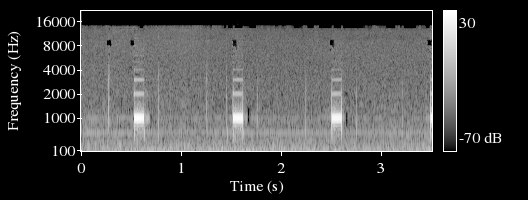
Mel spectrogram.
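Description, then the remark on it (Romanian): Radio time signal beeps marking 19:00: short, loud, mid-pitched pips sounding exactly once per second, four in a row, over a faint low hum with no talking. “La al cincilea semnal va fi ora 19.”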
